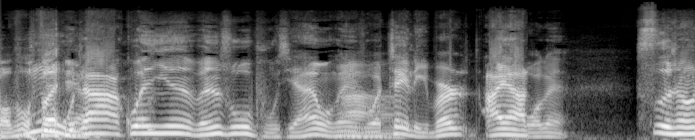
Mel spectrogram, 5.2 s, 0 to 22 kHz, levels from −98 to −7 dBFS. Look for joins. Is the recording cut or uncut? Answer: cut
